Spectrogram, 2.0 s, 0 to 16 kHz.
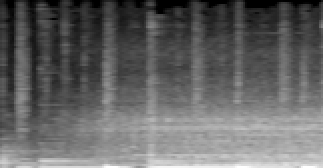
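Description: Background music with a stepping bass line, over the steady whir of a Dreame D10s Pro robot vacuum's suction fan as it moves off its dock at the start of a cleaning run.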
